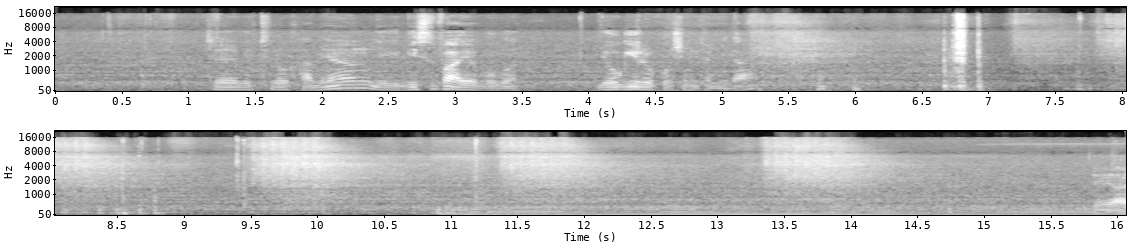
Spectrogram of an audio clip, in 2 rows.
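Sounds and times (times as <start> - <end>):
soft hiss: 10.1 - 16.0
car engine idling: 10.6 - 16.0.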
